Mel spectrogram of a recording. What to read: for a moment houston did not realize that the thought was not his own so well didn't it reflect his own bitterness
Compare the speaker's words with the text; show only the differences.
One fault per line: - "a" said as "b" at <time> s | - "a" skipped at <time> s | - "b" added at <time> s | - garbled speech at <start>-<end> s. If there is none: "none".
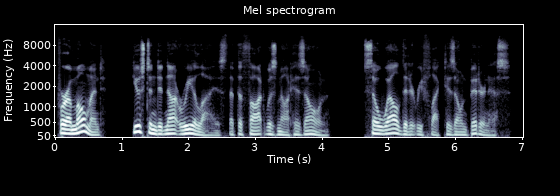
- "didn't" said as "did" at 5.2 s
